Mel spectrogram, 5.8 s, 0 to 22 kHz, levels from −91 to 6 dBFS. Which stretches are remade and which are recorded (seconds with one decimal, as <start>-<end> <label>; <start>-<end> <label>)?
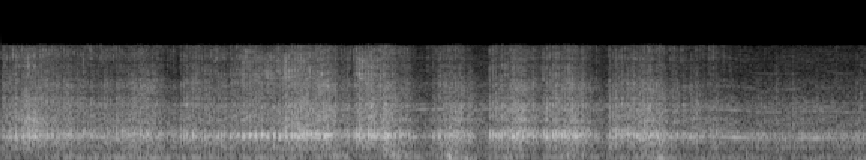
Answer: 0.0-5.8 recorded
